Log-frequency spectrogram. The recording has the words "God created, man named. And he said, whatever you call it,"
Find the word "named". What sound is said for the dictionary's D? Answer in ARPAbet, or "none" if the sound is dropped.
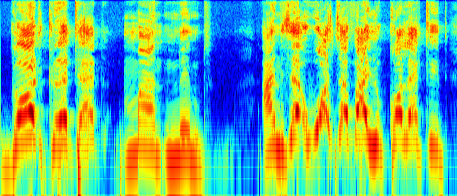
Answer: D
